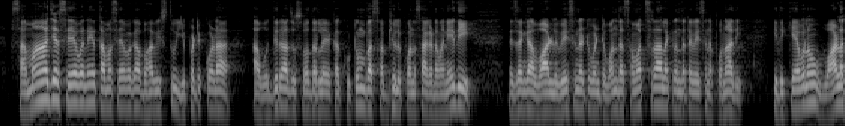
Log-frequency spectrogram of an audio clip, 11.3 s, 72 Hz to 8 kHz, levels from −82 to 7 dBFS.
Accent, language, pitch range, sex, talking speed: native, Telugu, 130-165 Hz, male, 140 wpm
